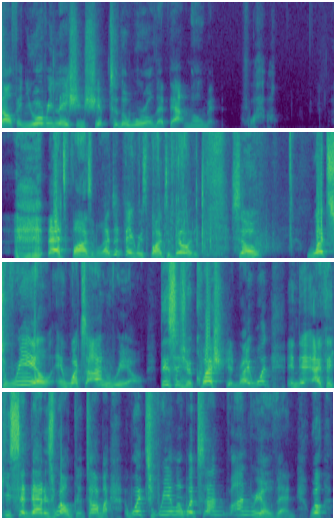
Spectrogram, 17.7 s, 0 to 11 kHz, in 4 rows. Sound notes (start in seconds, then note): 4.6 chuckles; 6.8 paper rustling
